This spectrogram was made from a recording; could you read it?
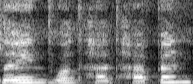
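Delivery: ordinary delivery, nothing marked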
